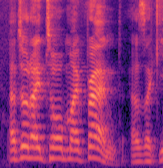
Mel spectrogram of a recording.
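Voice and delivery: usual speaking voice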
